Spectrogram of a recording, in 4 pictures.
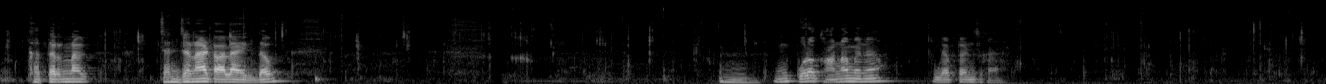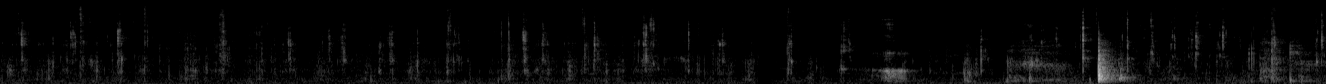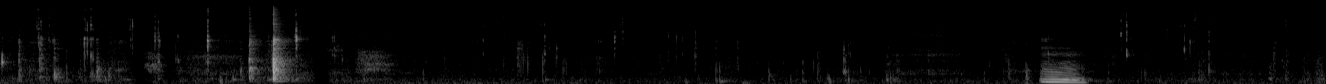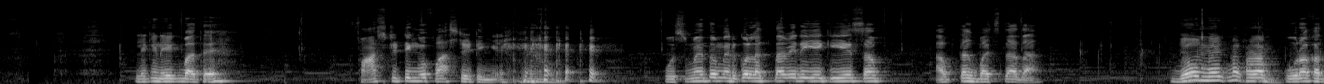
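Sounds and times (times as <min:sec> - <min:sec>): chicken being chewed: 0:10.1 - 0:21.9, 0:50.2 - 0:51.5.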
